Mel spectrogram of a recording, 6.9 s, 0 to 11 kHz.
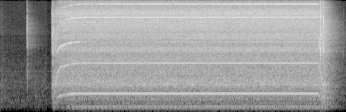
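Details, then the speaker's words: DeWALT DCD999N cordless brushless hammer drill at no load in speed 2, measured about 1480 rpm: a smooth, steady high whine at constant pitch that spins up and winds down cleanly. Normal no-load run. "1480 dan di speed 1 nya ya di 498-500 mantap untuk rpm nya"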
